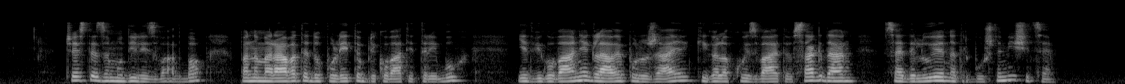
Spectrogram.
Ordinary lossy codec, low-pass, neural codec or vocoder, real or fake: MP3, 96 kbps; 7.2 kHz; none; real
